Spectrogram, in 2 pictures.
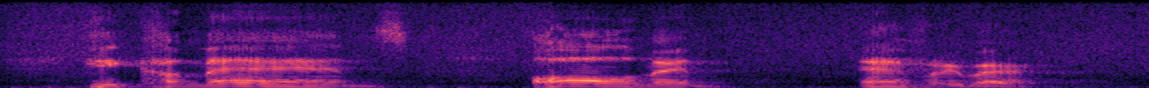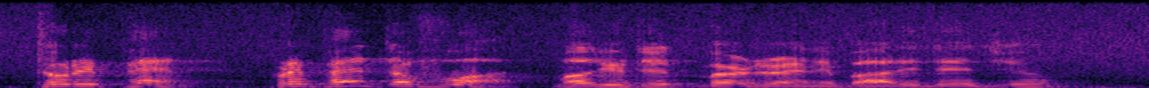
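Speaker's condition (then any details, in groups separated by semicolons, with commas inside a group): No condition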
